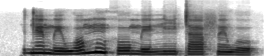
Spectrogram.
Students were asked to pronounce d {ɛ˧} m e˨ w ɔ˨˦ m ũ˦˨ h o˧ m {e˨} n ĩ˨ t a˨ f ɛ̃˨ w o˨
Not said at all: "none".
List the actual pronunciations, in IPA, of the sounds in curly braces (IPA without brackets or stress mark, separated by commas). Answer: ɛ̃˧, e˨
